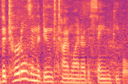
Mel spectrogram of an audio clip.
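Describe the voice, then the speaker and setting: This is a woman speaking. Her pitch is very deep and low. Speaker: streamer and fan artist. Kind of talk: casual chat. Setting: live stream while drawing. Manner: halting, many fillers.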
